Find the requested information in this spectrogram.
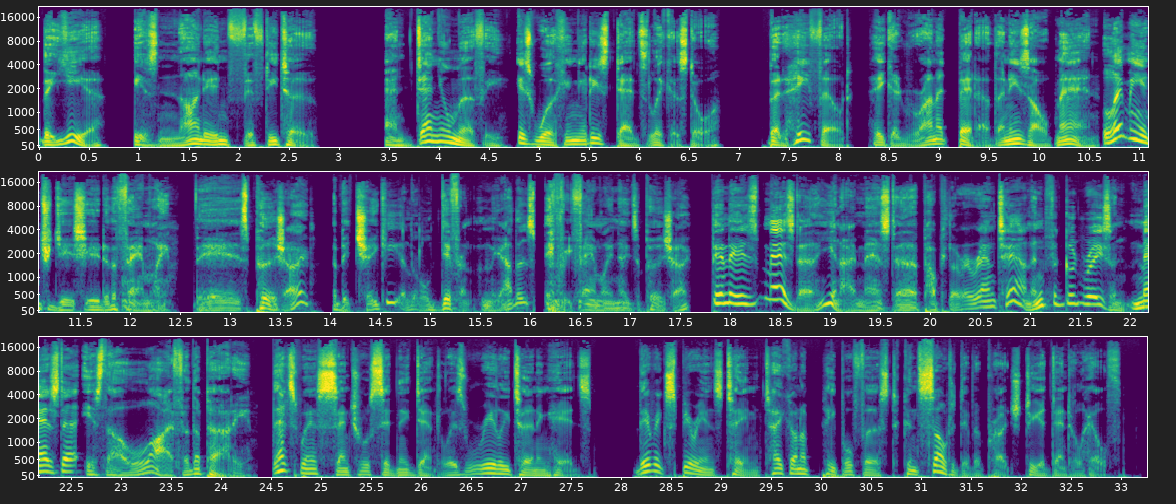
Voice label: Natural

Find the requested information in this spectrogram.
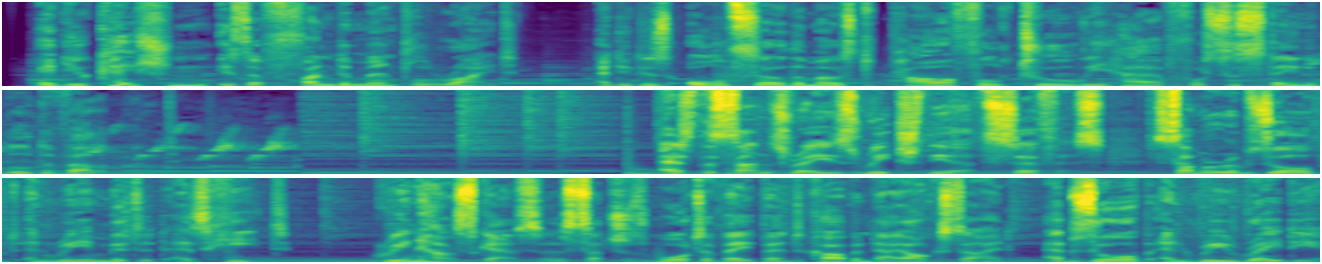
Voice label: Explainer narration

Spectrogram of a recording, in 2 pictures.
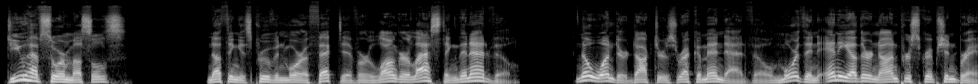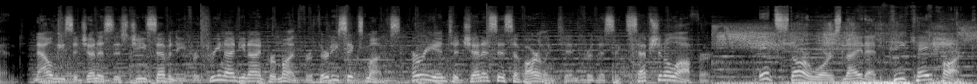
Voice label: Commercial Voice Over

